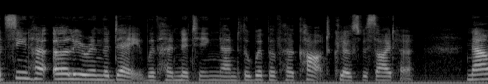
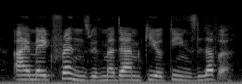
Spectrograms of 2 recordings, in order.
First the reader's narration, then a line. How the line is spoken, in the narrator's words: she said with a coarse laugh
